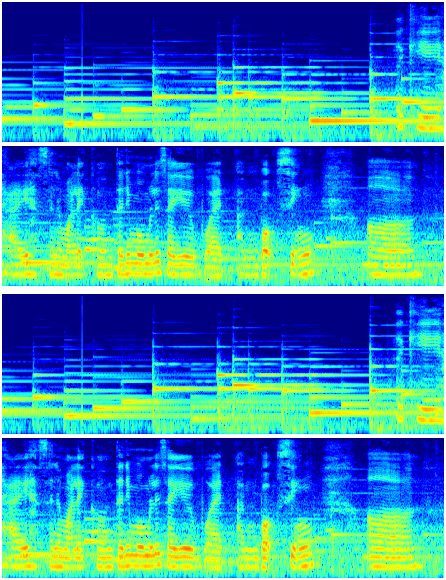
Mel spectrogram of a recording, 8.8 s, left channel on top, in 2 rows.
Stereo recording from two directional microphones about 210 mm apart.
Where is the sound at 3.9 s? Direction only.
5° right (ahead or behind).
